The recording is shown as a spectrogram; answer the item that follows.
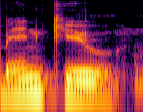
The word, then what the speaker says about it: BenQ: zero P either way it is pronounced BenQ not Bank or whatever it's been Q this is the power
